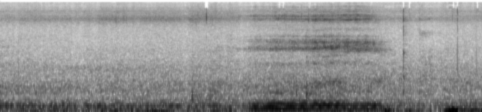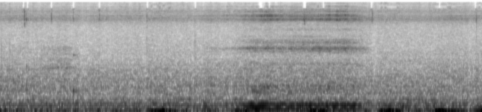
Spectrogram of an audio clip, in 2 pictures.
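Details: Two low, droning snores about five seconds apart over a steady background hum, fitting slow sleep breathing; snoring.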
